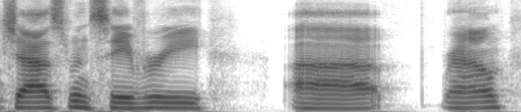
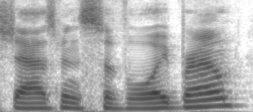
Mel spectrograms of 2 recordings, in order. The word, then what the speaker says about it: Jasmine Savoy Brown: I just don't think Jasmine Savory uh round sorry I keep mispronouncing that name it's Jasmine Savoy Brown I just don't think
